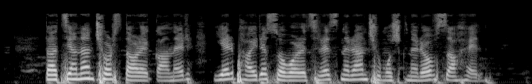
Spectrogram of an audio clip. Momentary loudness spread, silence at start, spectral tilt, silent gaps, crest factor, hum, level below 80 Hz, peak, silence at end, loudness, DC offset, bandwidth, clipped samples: 10 LU; 0.45 s; -5.5 dB/octave; none; 16 dB; none; -34 dBFS; 0 dBFS; 0.4 s; -17 LUFS; under 0.1%; 11.5 kHz; under 0.1%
